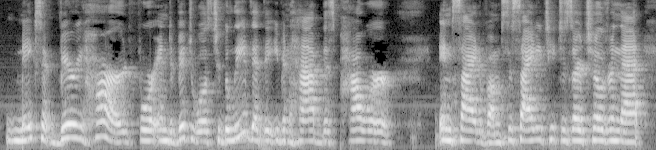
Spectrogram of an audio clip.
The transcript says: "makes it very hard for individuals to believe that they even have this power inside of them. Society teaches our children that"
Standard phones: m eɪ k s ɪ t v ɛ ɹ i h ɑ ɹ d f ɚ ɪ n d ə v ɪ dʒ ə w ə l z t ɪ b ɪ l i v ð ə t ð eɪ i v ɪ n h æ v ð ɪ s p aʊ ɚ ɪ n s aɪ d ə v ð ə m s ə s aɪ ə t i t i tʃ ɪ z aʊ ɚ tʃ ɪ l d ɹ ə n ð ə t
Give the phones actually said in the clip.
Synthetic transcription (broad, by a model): m eɪ k s ɪ t v ɛ ɹ i h ɑ ɹ d f ɚ ɪ n d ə v ɪ dʒ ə w l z t ɪ b ɪ l i v ð ə t ð eɪ i v ɪ n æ v ð ɪ s p aʊ ɚ ɪ n s aɪ d ə v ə m s ə s aɪ ə t i t i tʃ ɪ z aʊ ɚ tʃ ɪ l d ɹ ə n ð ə t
